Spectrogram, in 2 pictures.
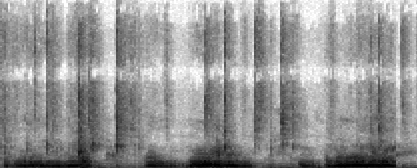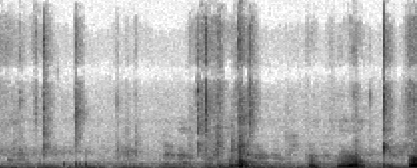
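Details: Italian Greyhound playing tug by itself, giving repeated low, rough growls in short bursts about every second, with pauses and softer grumbles between, plus light scuffling sounds.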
